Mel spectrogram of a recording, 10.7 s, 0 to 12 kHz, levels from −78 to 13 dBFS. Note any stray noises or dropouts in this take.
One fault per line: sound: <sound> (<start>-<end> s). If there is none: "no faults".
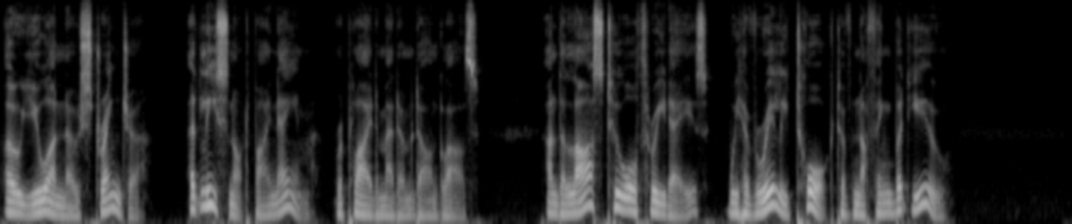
no faults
